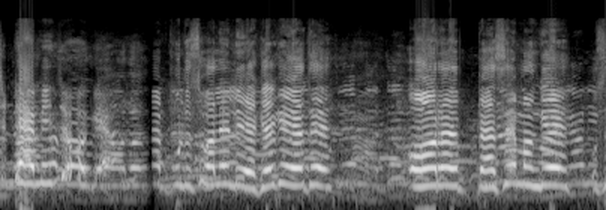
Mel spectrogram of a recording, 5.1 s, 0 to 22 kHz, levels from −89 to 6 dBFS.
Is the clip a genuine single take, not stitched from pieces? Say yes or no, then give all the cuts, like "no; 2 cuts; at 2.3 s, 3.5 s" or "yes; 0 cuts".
no; 1 cut; at 1.4 s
